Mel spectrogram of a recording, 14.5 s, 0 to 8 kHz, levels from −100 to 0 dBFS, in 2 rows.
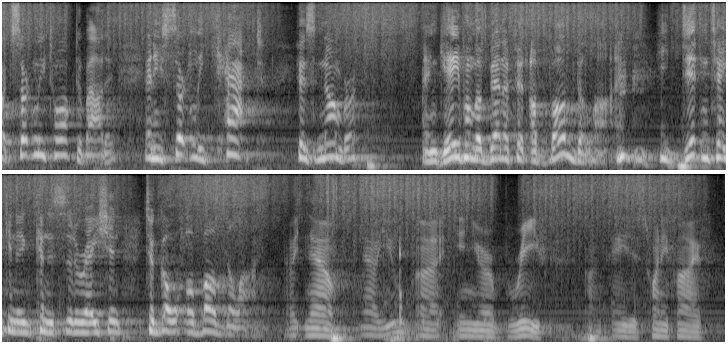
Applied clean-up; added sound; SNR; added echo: none; Rattle / Rattle (instrument); 15 dB; none.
